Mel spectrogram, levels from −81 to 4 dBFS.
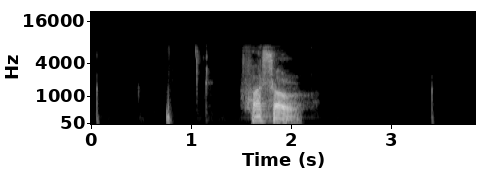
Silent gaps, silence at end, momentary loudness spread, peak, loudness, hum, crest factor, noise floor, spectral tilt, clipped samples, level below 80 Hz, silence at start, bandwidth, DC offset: none; 1.75 s; 26 LU; -2 dBFS; -20 LUFS; none; 24 dB; -88 dBFS; -3.5 dB/octave; under 0.1%; -60 dBFS; 0.75 s; 7.6 kHz; under 0.1%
